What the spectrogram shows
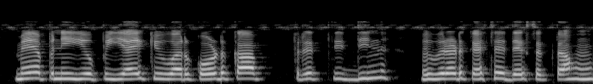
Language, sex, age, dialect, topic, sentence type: Hindi, female, 18-24, Awadhi Bundeli, banking, question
